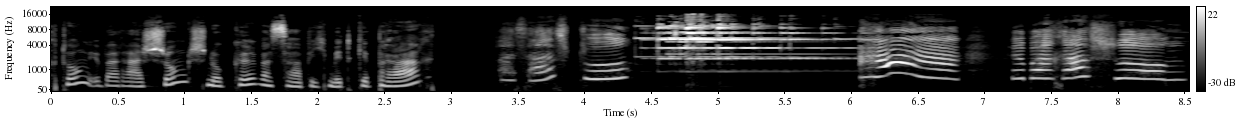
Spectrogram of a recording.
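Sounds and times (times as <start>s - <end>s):
speech: 0.1s - 4.4s
small altar bells shaken and ringing: 4.3s - 7.4s.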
